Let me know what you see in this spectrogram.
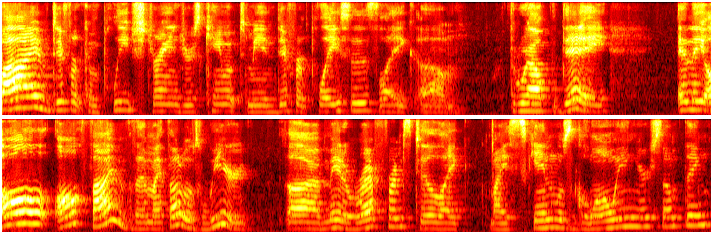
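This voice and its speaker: Audible room echo fills the recording as a woman speaks at a fairly slow pace in a medium pitch, with lively intonation and big swings in loudness. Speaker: video blogger. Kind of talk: casual vlog monologue. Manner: mumbling; halting.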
